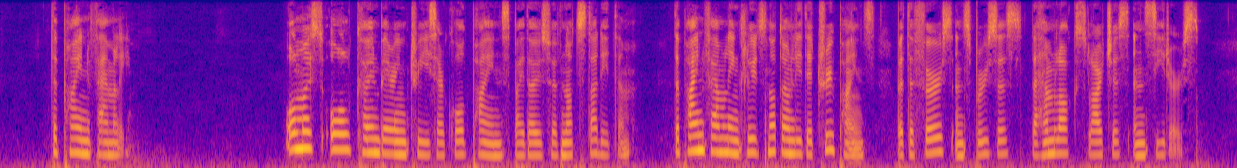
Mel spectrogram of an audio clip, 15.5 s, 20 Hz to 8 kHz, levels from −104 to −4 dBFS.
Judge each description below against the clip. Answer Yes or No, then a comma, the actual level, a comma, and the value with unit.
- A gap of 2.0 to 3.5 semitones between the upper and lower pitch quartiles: Yes, average, 2.8 semitones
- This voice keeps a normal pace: Yes, average, 145 wpm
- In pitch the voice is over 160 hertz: Yes, high, 190 Hz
